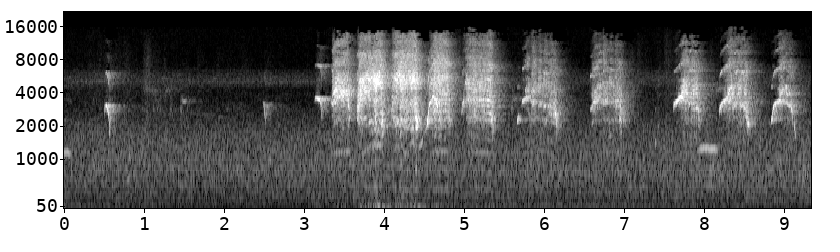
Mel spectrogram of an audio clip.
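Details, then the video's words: Several Japanese macaques screaming close up: after a few isolated faint calls, a dense run of loud, hissy, broadband scream bursts starts about three seconds in and repeats roughly twice a second, with a steady high hum and birds in the background. "Japanese Macaque / CU Screams And Aggressive Calls. Rustling In Trees, Several Animals."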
